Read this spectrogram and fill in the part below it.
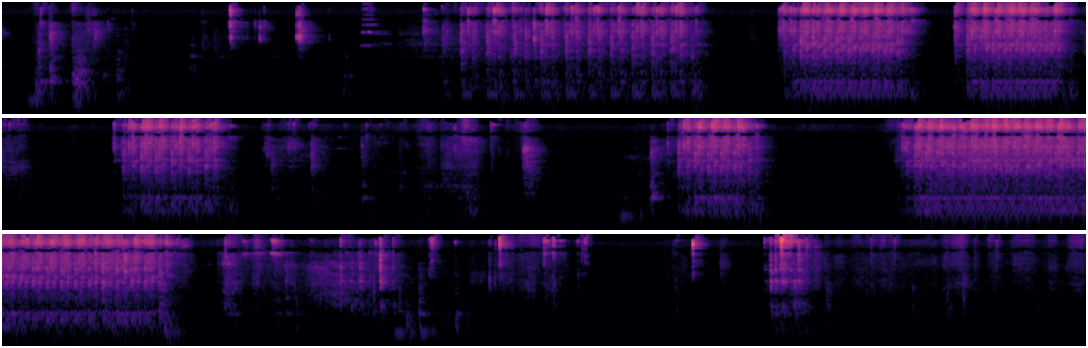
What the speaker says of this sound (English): I'm just gonna top stitch this down like this.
